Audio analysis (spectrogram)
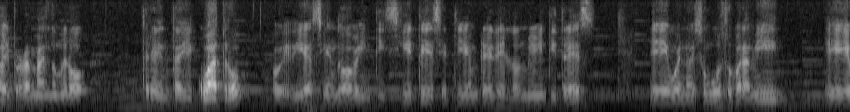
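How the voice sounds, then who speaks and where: A Peruvian man hosts a live online show in a relaxed, welcoming way, his speech full of filler words. He sits at an everyday middle pitch. Quiet music plays faintly beneath his voice. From Peru. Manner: warm welcoming with frequent filler "eh" and "este". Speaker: host. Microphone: video call.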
